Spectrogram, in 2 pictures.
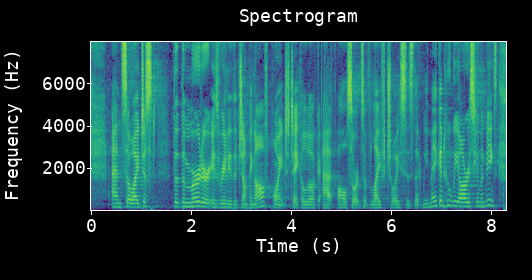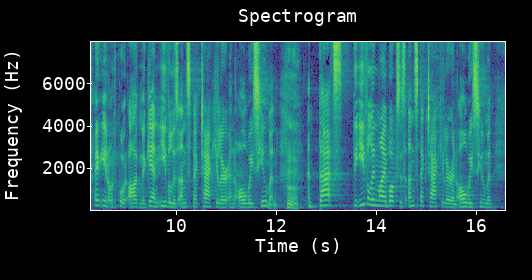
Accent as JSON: {"language": "English", "country": "Canada", "tie": "born or raised there", "said": "I was raised with privilege. I was raised in Canada. I was raised healthy with a certain amount of intelligence."}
